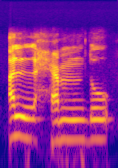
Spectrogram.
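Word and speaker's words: الحمد: വരണം ഹാ ഹാ ഹാ ഹാഉ അല്ല ഹാഉ അല്ല ഹ അൽഹംദു അൽഹംദു അൽഹംദു ഇങ്ങനെ ഹാ ഉച്ചരിക്കണം പലരും അൽഹംദു അൽഹംദു എന്നാണ് പറയുന്നത് ഹംദ് അല്ല ഹംദാണ് അപ്പോൾ ബിസ്മിയിലുള്ള ബ ഹംദിലുള്ള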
